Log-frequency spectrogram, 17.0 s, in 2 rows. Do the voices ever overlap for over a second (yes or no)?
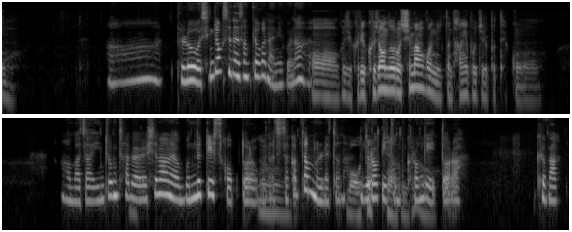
yes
